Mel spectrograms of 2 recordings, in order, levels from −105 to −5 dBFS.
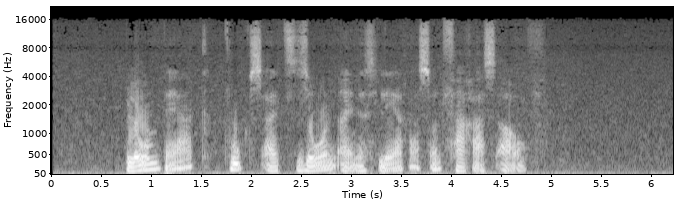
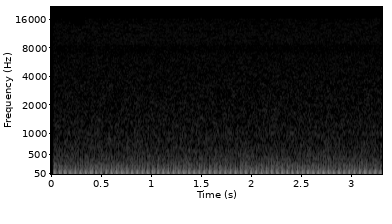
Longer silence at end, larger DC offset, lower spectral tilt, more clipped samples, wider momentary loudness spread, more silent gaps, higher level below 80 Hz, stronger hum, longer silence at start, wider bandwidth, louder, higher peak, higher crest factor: first, 0.15 s vs 0 s; neither; about the same, -6 dB/octave vs -5.5 dB/octave; neither; first, 8 LU vs 1 LU; neither; first, -34 dBFS vs -64 dBFS; neither; about the same, 0.05 s vs 0.05 s; about the same, 16.5 kHz vs 16.5 kHz; first, -14 LUFS vs -67 LUFS; first, 0 dBFS vs -52 dBFS; about the same, 14 dB vs 10 dB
